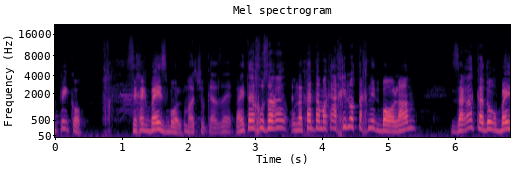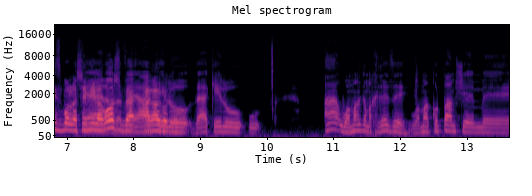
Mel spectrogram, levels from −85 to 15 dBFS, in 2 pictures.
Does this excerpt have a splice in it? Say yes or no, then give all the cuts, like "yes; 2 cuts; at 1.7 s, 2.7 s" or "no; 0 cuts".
no; 0 cuts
